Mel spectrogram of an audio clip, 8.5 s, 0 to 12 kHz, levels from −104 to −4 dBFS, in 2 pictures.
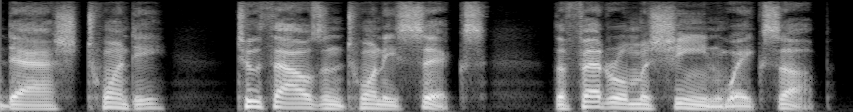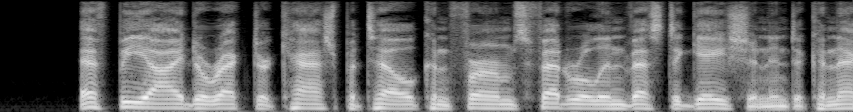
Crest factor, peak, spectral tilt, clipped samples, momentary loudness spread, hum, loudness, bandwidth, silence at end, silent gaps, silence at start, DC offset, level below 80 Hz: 16 dB; -2 dBFS; -5 dB/octave; under 0.1%; 6 LU; none; -19 LUFS; 12 kHz; 0 s; none; 0 s; under 0.1%; -54 dBFS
